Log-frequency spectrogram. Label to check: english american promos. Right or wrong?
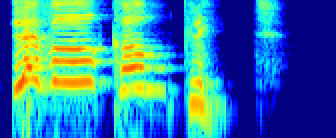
Wrong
